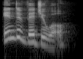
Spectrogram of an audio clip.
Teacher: The stressed syllable vi in individual is deemed more important, so it's pronounced longer than all other syllables.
